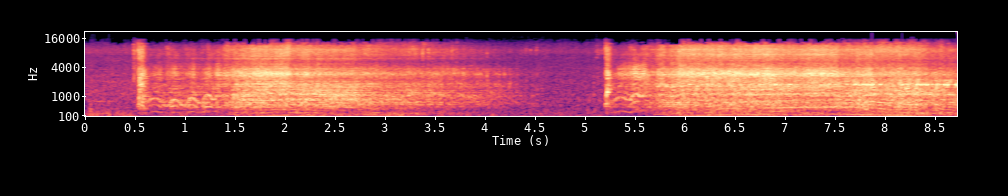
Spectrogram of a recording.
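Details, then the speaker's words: Old Cadillac, carburetor primed and fresh gas added: two cranking bursts, each with a sharp clack as the starter whirs then drops out; it keeps kicking out due to a weak starter solenoid. "Well, it's trying to start. It's got a weak starter solenoid. Keeps kicking out."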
